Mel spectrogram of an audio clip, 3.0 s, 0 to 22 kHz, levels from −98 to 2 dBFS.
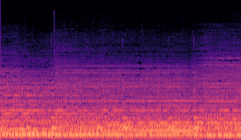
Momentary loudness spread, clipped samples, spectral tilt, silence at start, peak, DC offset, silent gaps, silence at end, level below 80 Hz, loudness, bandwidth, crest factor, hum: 2 LU; under 0.1%; -10 dB/octave; 0 s; -10 dBFS; under 0.1%; none; 0 s; -42 dBFS; -23 LUFS; 5 kHz; 12 dB; none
